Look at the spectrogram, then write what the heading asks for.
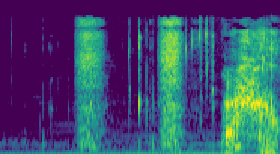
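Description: Crunchy chewing of hard bread: three loud, gritty bites spaced about half a second apart, growing slightly louder, with no talking.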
